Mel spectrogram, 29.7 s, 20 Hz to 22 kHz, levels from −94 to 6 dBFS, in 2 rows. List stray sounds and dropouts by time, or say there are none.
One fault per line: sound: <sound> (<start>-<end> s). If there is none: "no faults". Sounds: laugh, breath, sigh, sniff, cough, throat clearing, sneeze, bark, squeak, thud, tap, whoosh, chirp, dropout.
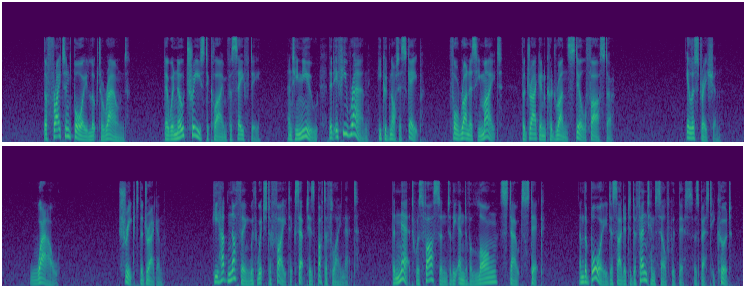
no faults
